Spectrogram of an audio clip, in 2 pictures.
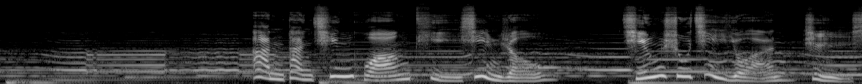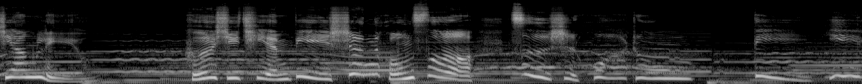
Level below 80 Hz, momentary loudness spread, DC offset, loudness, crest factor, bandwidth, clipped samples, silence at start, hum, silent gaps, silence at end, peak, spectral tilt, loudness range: -46 dBFS; 17 LU; under 0.1%; -21 LUFS; 18 dB; 18 kHz; under 0.1%; 0 s; none; none; 0 s; -6 dBFS; -3 dB/octave; 4 LU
